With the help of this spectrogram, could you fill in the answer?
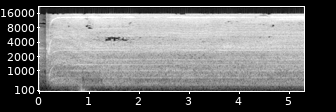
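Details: Milwaukee M18 ONESAG115XPDB brushless cordless grinder after replacing failed bottom rotor bearing with a 605 bearing: smooth steady high-pitched whine at even speed, no rumble or rattle; normal run.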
